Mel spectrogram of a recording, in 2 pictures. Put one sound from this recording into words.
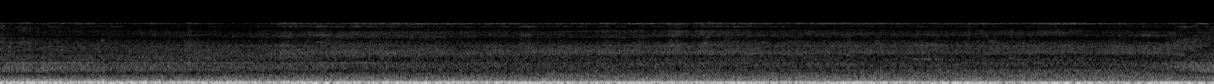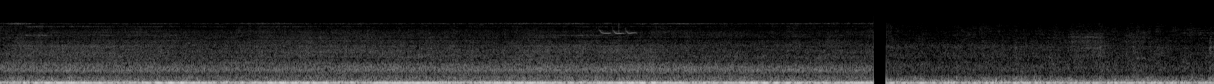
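Wind buffets loudly outdoors with a low roar.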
